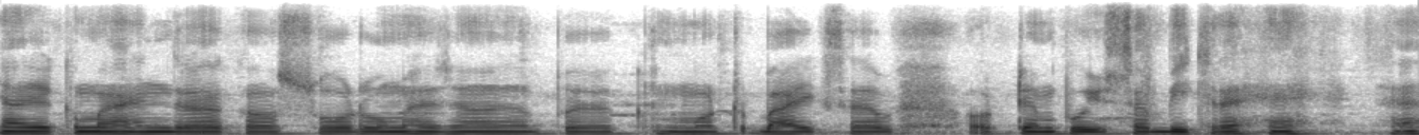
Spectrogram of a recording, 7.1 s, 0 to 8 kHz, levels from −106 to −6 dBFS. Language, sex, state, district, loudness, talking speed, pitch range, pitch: Hindi, male, Bihar, Supaul, -26 LUFS, 145 wpm, 110-115 Hz, 115 Hz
